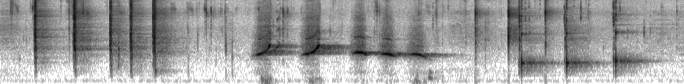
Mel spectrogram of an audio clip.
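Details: Rose-ringed parakeet, called a ringneck, whistling a few rising notes and then a level, wavering tone. Sharp clicks come before it, and shorter falling calls follow.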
